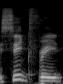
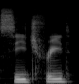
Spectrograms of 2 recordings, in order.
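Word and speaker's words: Siegfried: wait hang on SE seek freed is it's SE it's seek freed right seek freed not Siege freed seek freed okay seek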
